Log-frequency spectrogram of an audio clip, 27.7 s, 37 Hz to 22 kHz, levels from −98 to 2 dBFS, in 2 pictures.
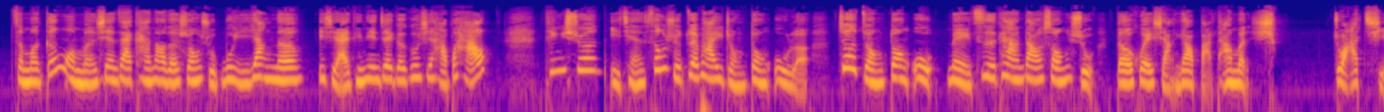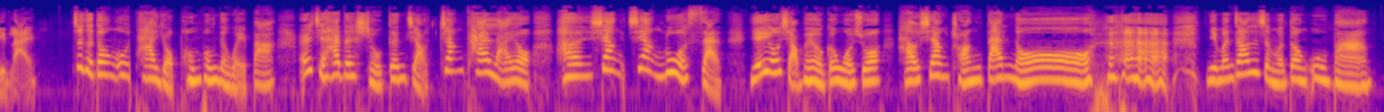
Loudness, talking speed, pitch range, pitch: -19 LUFS, 240 characters per minute, 205-275 Hz, 230 Hz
